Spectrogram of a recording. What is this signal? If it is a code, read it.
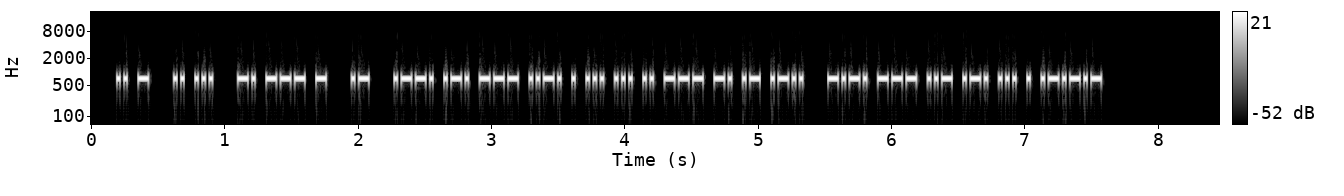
Morse code, heard as a keyed tone, about 41 wpm, 700 Hz. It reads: IT IS NOT A PROFESSIONAL COURSE.
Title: Sentences from Top 1000 Words - Review Part 4 - 45wpm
